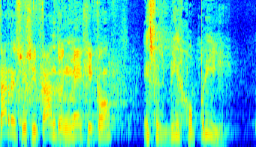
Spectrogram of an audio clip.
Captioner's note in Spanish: aplausos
